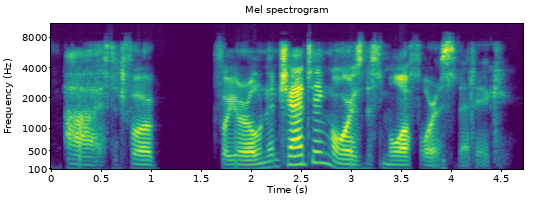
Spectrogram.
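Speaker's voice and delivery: very low, very deep, deep-chested voice. Voicing a shop owner answering a customer's request, in a very deep voice. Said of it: "in a very deep voice".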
